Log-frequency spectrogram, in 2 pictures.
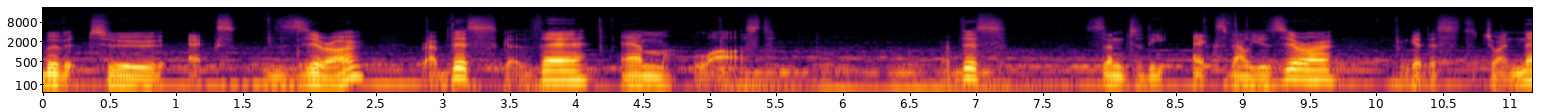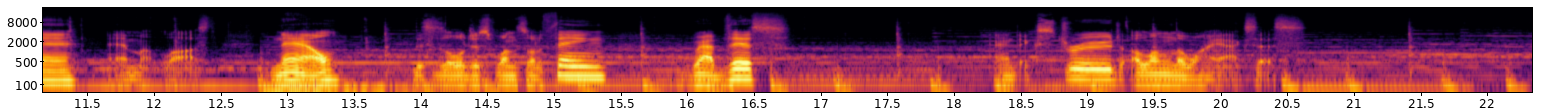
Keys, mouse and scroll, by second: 3.4 shift+click, 4.8 m, 5.2-6.4 shift+middle drag, 6.4 click, 8.9-10.7 drag, 11.9 m, 12.2-14.3 shift+middle drag, 14.3-15.0 scroll down 1, 15.7-16.8 drag, 17.1-18.6 middle drag, 18.6 e, 20.2-22.3 middle drag.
